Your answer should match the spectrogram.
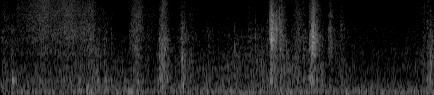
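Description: Near silence: faint rustling of a vinyl record and its paper inner sleeve being handled, with two soft clicks close together about three seconds in.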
